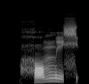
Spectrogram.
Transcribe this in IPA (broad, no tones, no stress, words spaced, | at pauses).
hɔmiç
